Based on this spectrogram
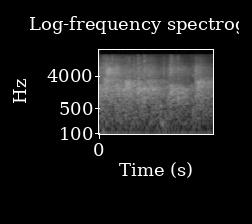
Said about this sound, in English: You can applaud. Thank you.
